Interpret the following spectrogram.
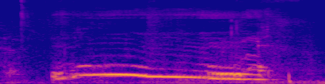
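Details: Pet Alaskan Malamute Luoluo, playing hide and seek with its owner indoors, gives a drawn-out, harmonic-rich howling whine lasting about two seconds. It holds steady, then slides downward, ending in a second, lower wavering phrase.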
